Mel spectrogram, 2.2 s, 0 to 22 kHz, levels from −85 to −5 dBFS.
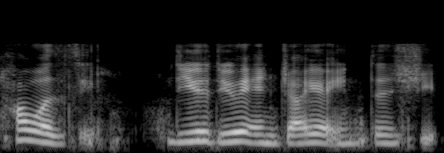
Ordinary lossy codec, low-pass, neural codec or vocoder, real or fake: none; none; codec, 16 kHz, 4.8 kbps, FACodec; fake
